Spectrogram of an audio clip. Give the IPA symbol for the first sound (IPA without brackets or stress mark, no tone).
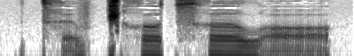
tʰ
